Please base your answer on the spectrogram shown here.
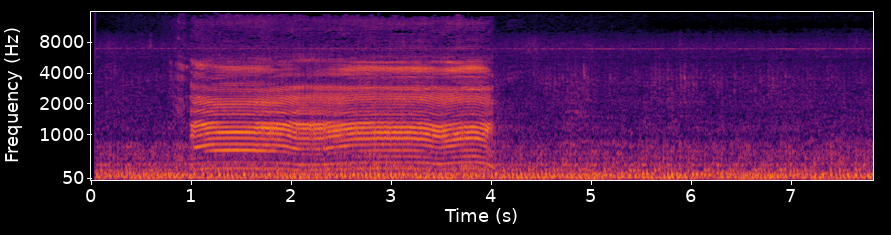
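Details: An albino white carabao, an Asian water buffalo from the Philippines, gives one long, rich, moaning bellow of about three seconds, steady and then dipping at the end, over a continuous loud engine rumble.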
